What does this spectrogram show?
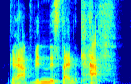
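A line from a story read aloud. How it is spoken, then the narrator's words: Old man hissing. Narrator (German): zischte der Alte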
